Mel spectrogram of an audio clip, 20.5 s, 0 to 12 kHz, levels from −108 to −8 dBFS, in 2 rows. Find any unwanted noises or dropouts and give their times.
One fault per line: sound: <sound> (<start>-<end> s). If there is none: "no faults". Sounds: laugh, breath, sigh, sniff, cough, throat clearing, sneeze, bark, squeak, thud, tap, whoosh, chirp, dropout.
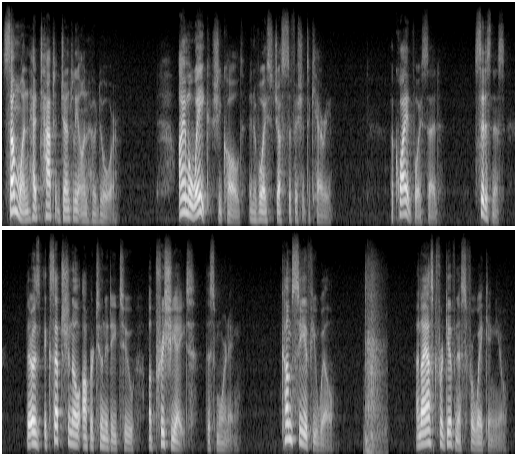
sound: thud (17.5-18.0 s)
